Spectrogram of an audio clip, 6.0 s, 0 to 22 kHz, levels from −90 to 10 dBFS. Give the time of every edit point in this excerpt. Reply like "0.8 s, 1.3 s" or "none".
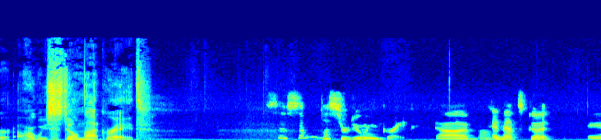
1.0 s, 3.8 s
